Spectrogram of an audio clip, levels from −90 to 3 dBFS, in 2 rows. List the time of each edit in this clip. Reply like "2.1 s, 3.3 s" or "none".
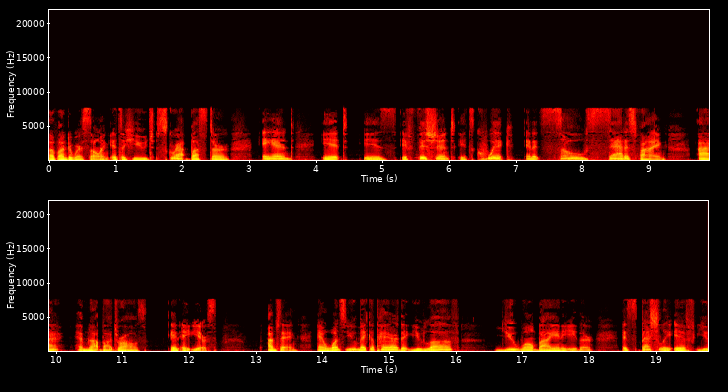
13.3 s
